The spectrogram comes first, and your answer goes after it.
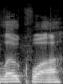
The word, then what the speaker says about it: loquat: And I just searched it up and apparently this is pronounced fyoa and then loqua.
